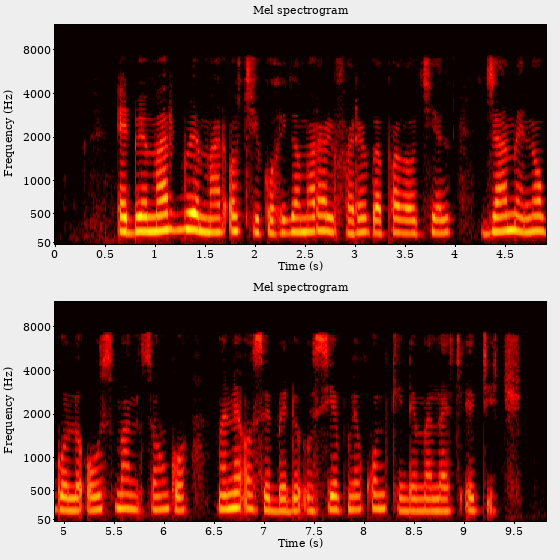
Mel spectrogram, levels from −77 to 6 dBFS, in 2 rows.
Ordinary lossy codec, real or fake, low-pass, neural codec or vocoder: AAC, 32 kbps; fake; 7.2 kHz; codec, 16 kHz, 4 kbps, FunCodec, trained on LibriTTS, 50 frames a second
